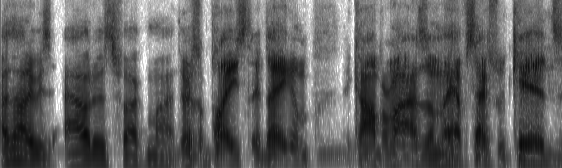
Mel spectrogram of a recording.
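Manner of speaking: put-on raspy ranting voice. Retelling what Alex Jones told him long ago: Alex Jones impression. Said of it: "Your fucking impression is so good".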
